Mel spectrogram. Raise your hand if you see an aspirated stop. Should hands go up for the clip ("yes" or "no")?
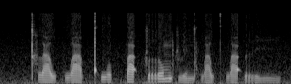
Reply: yes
